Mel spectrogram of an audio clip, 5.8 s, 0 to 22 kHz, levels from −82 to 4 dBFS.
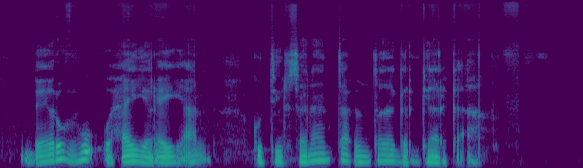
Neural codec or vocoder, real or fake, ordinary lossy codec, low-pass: codec, 44.1 kHz, 7.8 kbps, DAC; fake; none; none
